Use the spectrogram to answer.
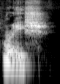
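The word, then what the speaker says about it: Ra's: Oh, it's Raz Agul, and like yeah. no, it's it's it's pronounced Raish.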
